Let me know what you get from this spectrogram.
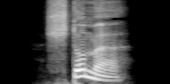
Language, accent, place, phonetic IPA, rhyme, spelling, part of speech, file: German, Germany, Berlin, [ˈʃtʊmə], -ʊmə, Stumme, noun, De-Stumme.ogg
- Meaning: 1. inflection of Stummer: strong nominative/accusative plural 2. inflection of Stummer: weak nominative singular 3. mute female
